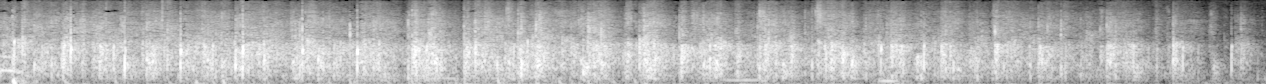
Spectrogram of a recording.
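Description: Dense applause from an audience welcoming the chairman of a Danish doctors' association against nuclear weapons as he takes the floor. The clapping is steady and loud for about six seconds, then thins slightly toward the end.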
